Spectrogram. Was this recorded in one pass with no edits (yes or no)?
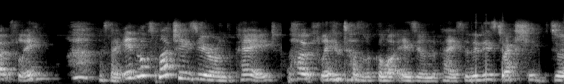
yes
